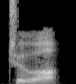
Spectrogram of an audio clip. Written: 折

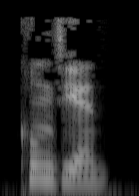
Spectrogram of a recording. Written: 空间

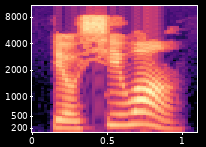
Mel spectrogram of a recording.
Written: 希望

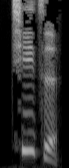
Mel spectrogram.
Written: 妻子

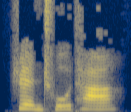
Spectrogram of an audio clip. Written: 认出

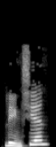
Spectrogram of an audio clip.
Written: 领先

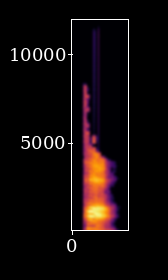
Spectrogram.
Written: 怕

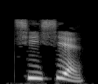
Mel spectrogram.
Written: 期限

